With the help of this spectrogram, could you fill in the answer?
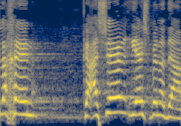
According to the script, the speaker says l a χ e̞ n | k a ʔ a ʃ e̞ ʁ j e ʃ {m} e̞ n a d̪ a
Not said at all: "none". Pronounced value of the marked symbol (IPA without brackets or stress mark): b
